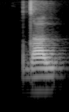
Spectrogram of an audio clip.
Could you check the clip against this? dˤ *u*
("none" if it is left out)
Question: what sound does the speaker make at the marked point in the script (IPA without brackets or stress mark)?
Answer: u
